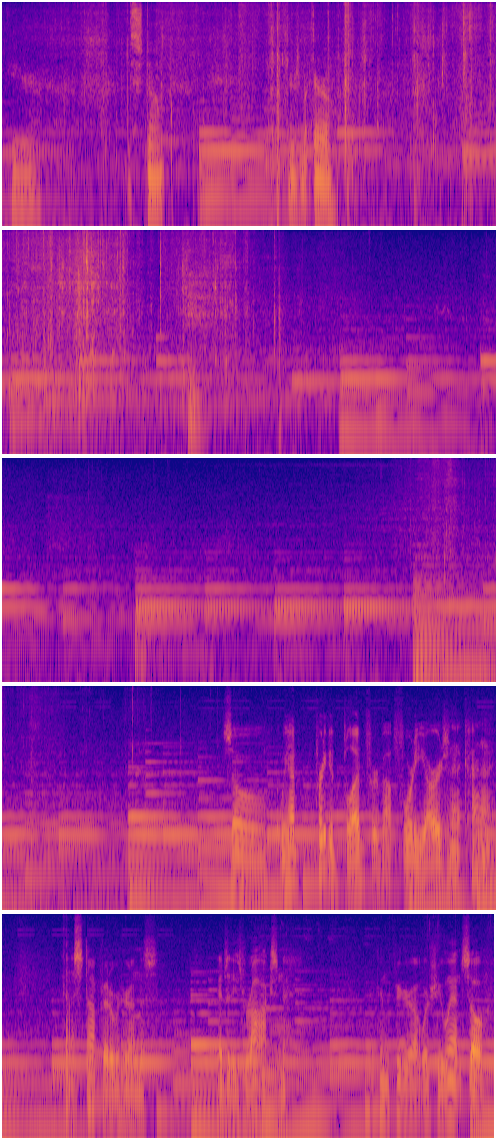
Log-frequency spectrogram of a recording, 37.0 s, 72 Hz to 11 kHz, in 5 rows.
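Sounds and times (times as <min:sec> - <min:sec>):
rustling in grass and brush: 0:00.0 - 0:27.9
background music held notes: 0:00.0 - 0:37.0.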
